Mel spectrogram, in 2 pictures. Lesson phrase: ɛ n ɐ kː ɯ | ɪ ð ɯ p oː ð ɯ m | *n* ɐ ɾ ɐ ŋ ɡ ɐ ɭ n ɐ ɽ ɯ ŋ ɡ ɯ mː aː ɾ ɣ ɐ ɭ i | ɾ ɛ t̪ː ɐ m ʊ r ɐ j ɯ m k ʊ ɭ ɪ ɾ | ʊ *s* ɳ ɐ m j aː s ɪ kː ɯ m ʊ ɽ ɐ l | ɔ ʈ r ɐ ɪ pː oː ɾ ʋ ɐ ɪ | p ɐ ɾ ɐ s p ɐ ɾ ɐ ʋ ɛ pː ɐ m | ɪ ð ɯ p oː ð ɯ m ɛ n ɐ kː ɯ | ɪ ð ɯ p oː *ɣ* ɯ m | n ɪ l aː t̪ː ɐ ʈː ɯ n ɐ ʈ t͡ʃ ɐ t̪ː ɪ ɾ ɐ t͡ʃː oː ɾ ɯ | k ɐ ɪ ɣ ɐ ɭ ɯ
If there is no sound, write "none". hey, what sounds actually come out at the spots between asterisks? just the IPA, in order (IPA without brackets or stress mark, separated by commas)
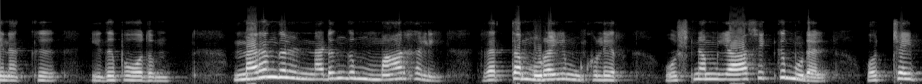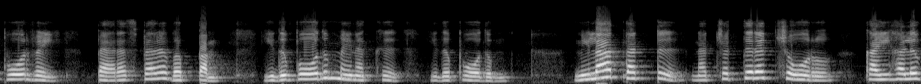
m, ʂ, ð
